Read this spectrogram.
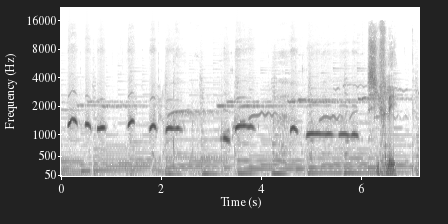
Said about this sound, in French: Siffler pour se plaindre, siffler pour se réjouir, siffler pour occuper sa bouche, pour occuper ses oreilles, siffler pour se donner du courage, du cœur à l'ouvrage, siffler pour faire taire les rumeurs, les conneries, les colères, les tristesses,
